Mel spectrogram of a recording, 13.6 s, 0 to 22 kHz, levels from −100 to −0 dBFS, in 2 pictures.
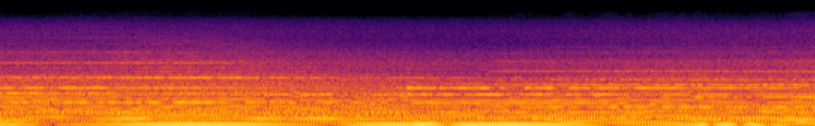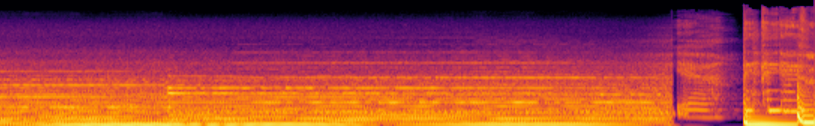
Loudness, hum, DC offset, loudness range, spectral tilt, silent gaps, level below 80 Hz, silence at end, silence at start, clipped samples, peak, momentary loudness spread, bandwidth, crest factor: -18 LUFS; none; under 0.1%; 2 LU; -6.5 dB/octave; none; -18 dBFS; 0 s; 0 s; under 0.1%; 0 dBFS; 3 LU; 13 kHz; 16 dB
